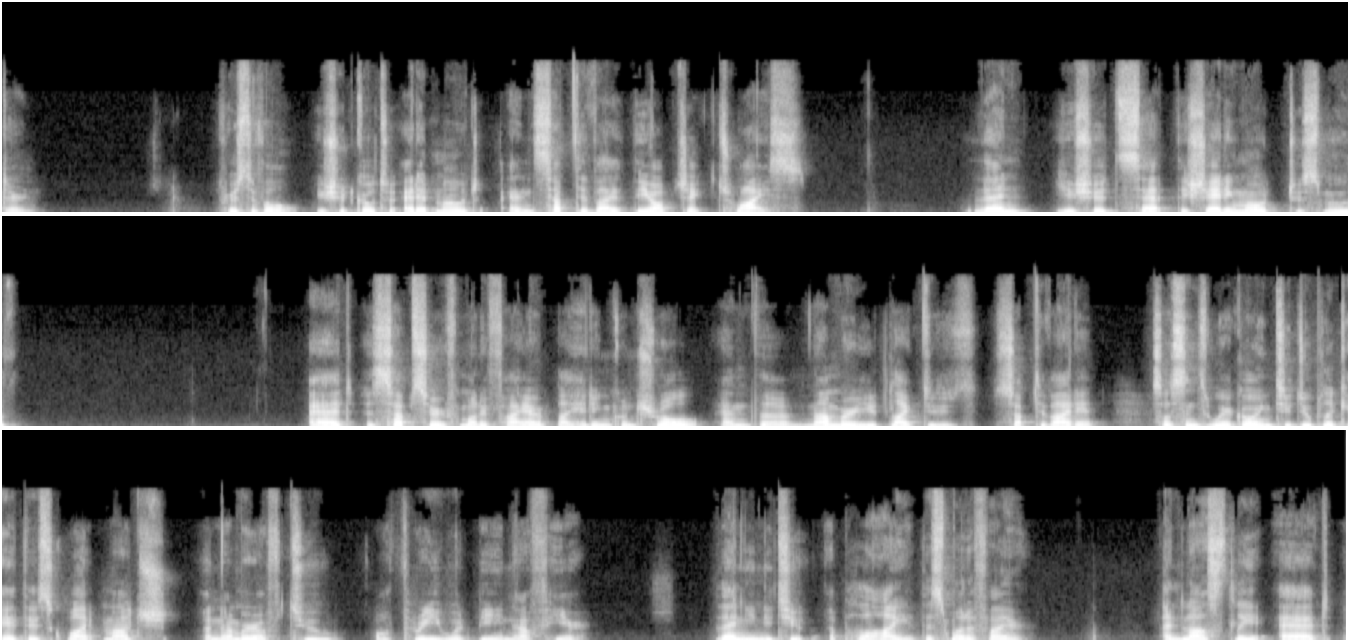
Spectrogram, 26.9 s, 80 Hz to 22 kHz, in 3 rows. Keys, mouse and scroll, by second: 1.8 Tab, 2.4 w, 4.0 w, 5.5 Tab, 6.6 t, 12.5 ctrl+4, 13.2 ctrl+3, 13.9 ctrl+2, 14.6 ctrl+3, 15.2 ctrl+2.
